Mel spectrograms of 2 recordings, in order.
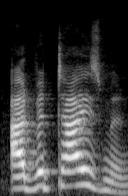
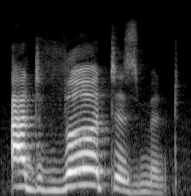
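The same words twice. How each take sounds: First: The stress is on the third syllable. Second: The stress is on the second syllable. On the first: "the stress is on ties" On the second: "the stress moves to the first part of the word. It's in the ver"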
